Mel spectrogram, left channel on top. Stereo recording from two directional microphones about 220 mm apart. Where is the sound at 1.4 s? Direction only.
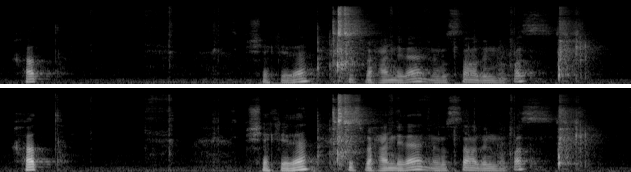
Centre (ahead or behind).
